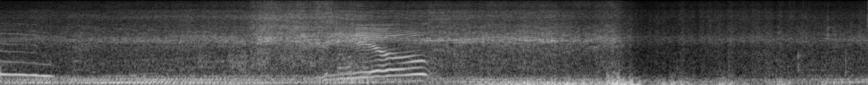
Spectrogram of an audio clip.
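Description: A car engine rumbling low as a lowered sedan rolls in, with a shout trailing off at the start and another shout rising in pitch around three to four seconds in.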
